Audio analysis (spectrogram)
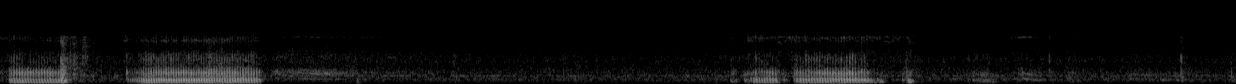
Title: Dog boxer snoring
